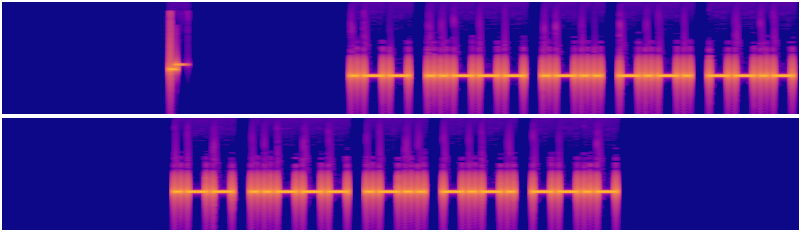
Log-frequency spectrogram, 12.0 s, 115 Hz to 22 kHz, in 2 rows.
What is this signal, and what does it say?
Morse code, heard as a keyed tone, about 25 wpm, 700 Hz. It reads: W2LCQ W2LCQ
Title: Call Signs Repeated 3x - 25wpm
